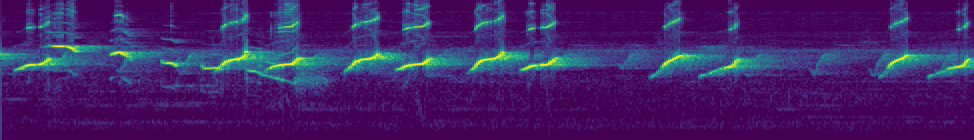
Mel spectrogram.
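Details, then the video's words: Training recording for songbirds of an Abbott's babbler's loud, sharp song: dense rising whistled notes follow one another rapidly, sometimes overlapping, with high ticking sounds above them. "Masteran burung pelanduk semak suara nyaring dan tajam"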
